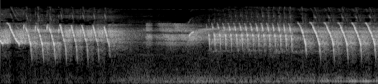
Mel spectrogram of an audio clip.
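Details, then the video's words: Belgian canaries singing: a fast series of bright downward-sweeping notes, a brief softer gliding phrase, then a rapid buzzy trill and more quick descending whistles, all high-pitched and continuous. "Os canários belgas cantam espetacularmente"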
